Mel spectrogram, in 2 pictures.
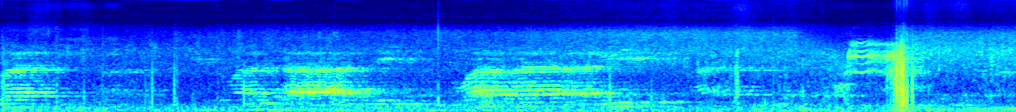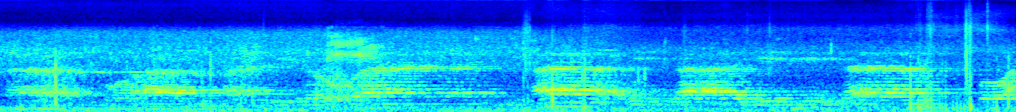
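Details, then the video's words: Kitten meowing repeatedly in a soft, whiny voice, each harmonic-rich mew lasting under a second, some rising then falling, spaced about every one to two seconds, with occasional clicks and a faint background hum. "Such a cute kitten, his voice is so spoiled"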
